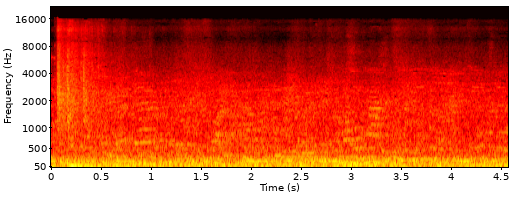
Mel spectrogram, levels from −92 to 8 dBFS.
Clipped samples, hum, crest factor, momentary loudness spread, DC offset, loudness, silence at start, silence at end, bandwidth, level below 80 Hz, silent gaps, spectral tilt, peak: under 0.1%; none; 16 dB; 4 LU; under 0.1%; -25 LUFS; 0 s; 0 s; 16 kHz; -28 dBFS; none; -6 dB/octave; -8 dBFS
